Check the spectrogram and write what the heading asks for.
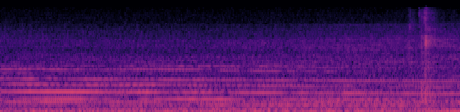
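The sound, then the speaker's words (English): An ambulance siren wails steadily as the ambulance drives up the road, its sustained tones distorted and muffled over a low rumbling background, with no one speaking. “Ambulance going up the road.”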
